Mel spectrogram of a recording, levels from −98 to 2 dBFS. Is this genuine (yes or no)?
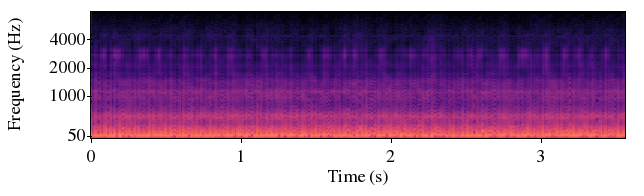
no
